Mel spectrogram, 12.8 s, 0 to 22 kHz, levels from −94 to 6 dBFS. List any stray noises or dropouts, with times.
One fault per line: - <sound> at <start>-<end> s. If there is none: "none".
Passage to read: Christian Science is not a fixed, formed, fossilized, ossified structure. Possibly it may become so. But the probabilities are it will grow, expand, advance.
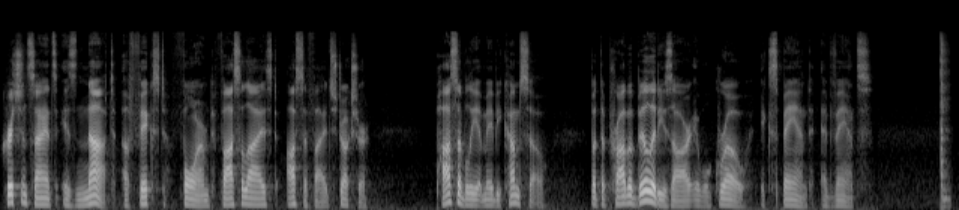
- tap at 12.5-12.7 s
